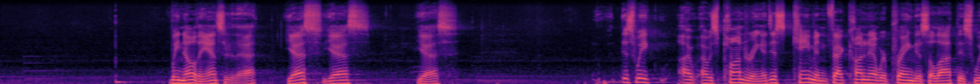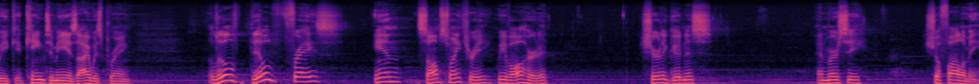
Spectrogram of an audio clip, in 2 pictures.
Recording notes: Recorded at Capital Church Meridian, Idaho.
